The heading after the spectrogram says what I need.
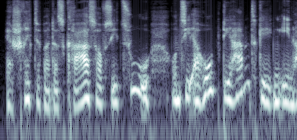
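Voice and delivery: usual speaking voice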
